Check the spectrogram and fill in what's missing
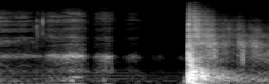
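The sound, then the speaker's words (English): A single loud gunshot sound effect cracks out sharply and rings off in a short decaying tail, following a brief stretch of faint, muffled tonal sound and a moment of silence. “Gunshot to clear the room.”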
